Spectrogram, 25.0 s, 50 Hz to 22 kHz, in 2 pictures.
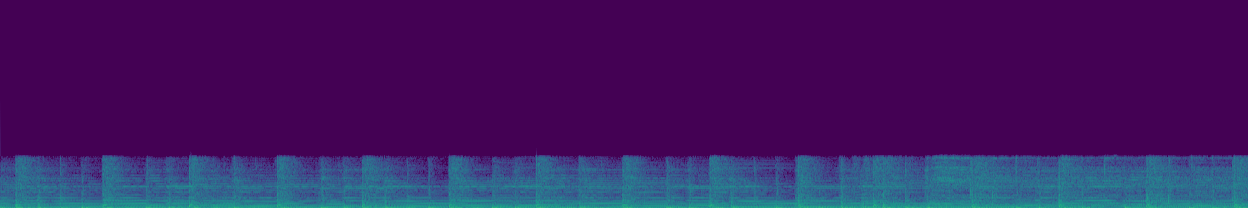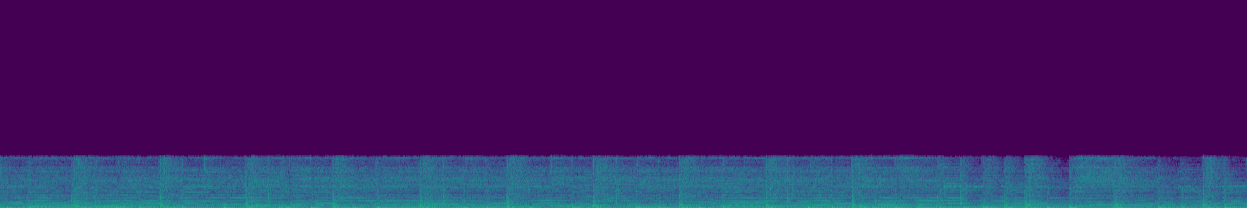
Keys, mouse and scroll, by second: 0.2 right click, 0.3 double right click, 0.7 scroll up 2, 1.1 right click, 1.8 click, 2.7 click, 3.7 click, 5.5 scroll down 2, 7.6 middle click, 8.3 scroll down 2, 9.6-10.0 scroll up 1, 11.0 scroll down 1, 12.3 scroll down 1, 12.9 scroll up 2, 14.1 click, 22.0 click, 23.3 right click, 24.4 right click.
